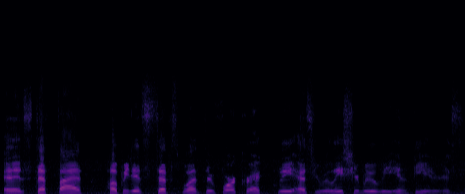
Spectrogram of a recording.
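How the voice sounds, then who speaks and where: A man's voice: sits high, lively intonation, brisk, sharp tone. A man co-hosting a casual podcast chat, often stammering and restarting his sentences. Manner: stammering restarts, reads out lists. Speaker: podcast co-host.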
